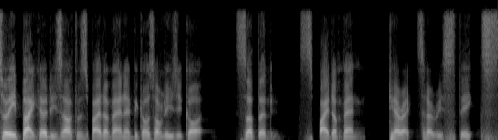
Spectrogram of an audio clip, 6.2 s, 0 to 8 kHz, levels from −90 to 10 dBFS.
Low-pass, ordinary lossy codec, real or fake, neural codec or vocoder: 7.2 kHz; none; fake; codec, 16 kHz, 0.5 kbps, FunCodec, trained on LibriTTS, 25 frames a second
